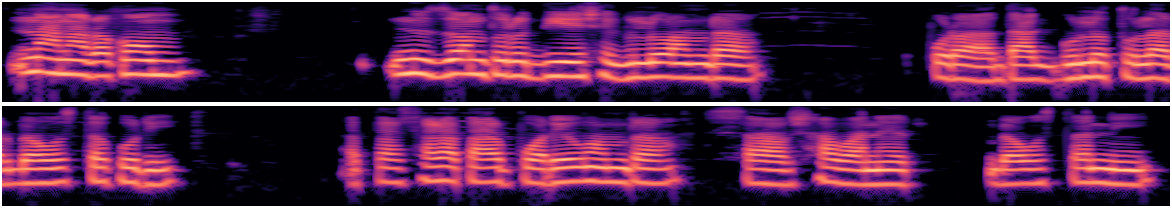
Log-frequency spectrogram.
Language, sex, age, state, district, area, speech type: Bengali, female, 30-45, West Bengal, Birbhum, urban, spontaneous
